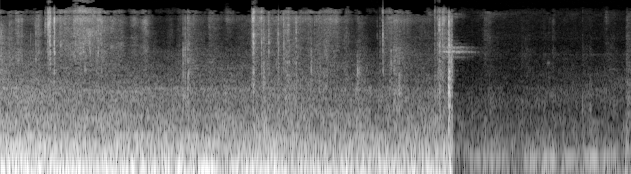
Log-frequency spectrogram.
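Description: Baking parchment paper crinkling and rustling in short crackles as sponge cake sheets are handled on it, over a steady low hum. The sound stops abruptly about four and a half seconds in, leaving faint room tone.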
